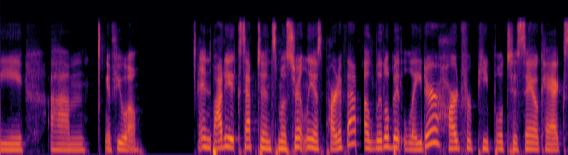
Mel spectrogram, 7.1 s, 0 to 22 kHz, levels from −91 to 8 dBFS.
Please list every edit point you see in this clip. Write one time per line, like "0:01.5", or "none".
0:01.3
0:02.6
0:04.5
